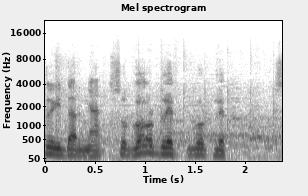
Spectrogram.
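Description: A man's voice amplified through a handheld microphone and loudspeaker, speaking in short phrases that the recogniser could not make out.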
